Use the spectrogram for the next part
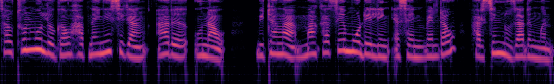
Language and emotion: Bodo, neutral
